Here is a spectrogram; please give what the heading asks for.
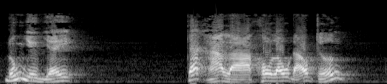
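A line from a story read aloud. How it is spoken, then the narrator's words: Cold. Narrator (Vietnamese): Chí Tôn lạnh lùng nói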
